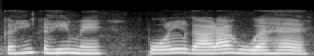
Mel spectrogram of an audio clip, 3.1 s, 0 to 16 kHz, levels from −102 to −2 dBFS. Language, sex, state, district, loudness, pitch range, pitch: Hindi, female, Jharkhand, Garhwa, -14 LUFS, 205-235 Hz, 215 Hz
